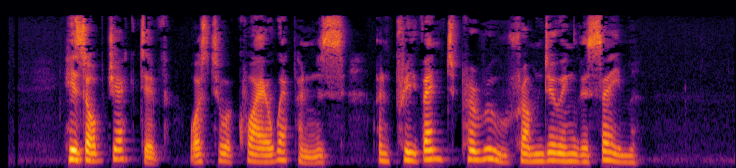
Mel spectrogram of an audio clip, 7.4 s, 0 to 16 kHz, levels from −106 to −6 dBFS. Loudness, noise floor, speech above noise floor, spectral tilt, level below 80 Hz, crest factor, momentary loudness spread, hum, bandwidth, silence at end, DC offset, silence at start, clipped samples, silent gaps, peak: -28 LUFS; -73 dBFS; 46 dB; -4 dB/octave; -80 dBFS; 22 dB; 13 LU; none; 11.5 kHz; 1 s; under 0.1%; 0.65 s; under 0.1%; none; -6 dBFS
